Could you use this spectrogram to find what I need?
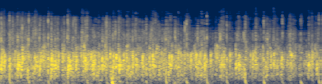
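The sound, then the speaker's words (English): An audience at a Politics and Prose bookstore event bursts into sustained applause after the last question, a dense, steady wash of many hands clapping at even loudness throughout, with no voices standing out above it. “This gentleman's dying to applaud. I'm dying to let you.”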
